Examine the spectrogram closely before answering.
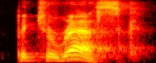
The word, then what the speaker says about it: picturesque: journal journalist cigar cigarette picture picturesque okay so sometimes we are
